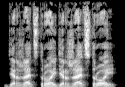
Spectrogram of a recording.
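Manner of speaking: loud, high, drawn-out battle cry; shouted command. A narrator's reading. Андрей holds the line while fighting, shouting. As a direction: stretch the order out in a big shout. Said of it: "кричал Андрей".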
